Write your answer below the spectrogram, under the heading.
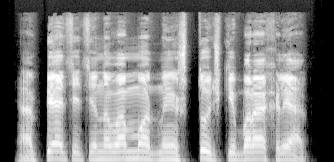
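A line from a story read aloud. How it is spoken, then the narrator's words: Grumbling elderly man. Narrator (Russian): проворчал проходивший мимо пожилой хирург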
